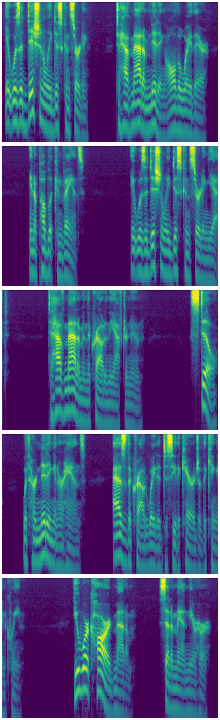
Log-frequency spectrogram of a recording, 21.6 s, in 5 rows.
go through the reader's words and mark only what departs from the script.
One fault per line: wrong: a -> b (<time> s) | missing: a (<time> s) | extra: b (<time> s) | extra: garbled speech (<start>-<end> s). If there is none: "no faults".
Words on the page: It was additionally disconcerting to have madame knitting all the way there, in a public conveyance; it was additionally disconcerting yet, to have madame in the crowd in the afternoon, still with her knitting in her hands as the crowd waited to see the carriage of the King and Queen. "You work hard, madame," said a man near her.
no faults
